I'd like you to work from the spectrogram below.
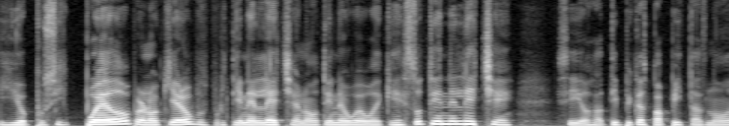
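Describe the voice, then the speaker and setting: Against a quiet background, a woman with a fairly low pitch and a dark, mellow tone speaks with fairly even intonation. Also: dry sound with no echo. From Mexico, mostly Monterrey; Mexico. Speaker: professional footballer; guest. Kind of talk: casual interview chat. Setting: in person. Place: home room. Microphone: handheld.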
